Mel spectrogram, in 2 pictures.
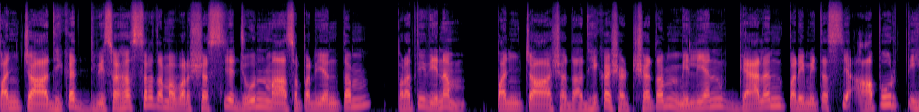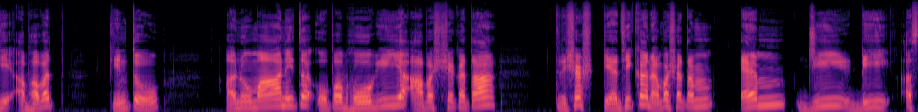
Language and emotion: Sanskrit, neutral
